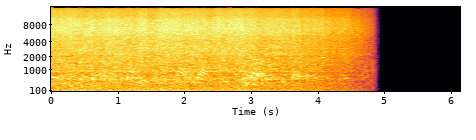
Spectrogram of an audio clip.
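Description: Steady, loud hiss of steam from Santa Fe 4-8-4 steam locomotive No. 3751 standing close by, with people's voices talking underneath. It fades out about four and a half seconds in and then cuts to silence.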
